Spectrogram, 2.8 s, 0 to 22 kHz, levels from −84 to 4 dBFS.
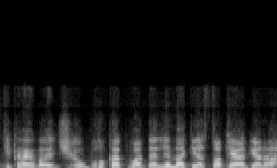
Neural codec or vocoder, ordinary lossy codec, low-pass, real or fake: codec, 16 kHz in and 24 kHz out, 0.6 kbps, FocalCodec, streaming, 4096 codes; Opus, 24 kbps; 10.8 kHz; fake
